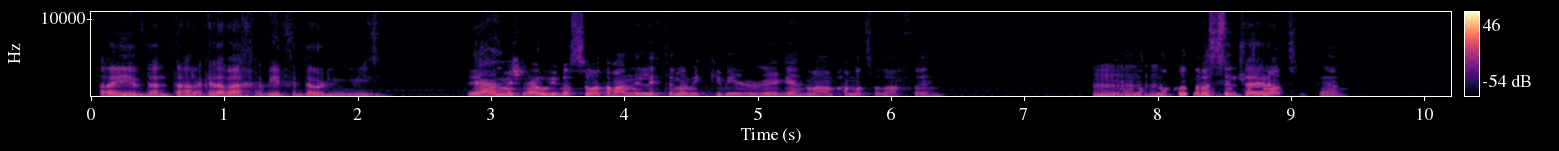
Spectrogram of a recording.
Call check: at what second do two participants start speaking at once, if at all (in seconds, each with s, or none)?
7.6 s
